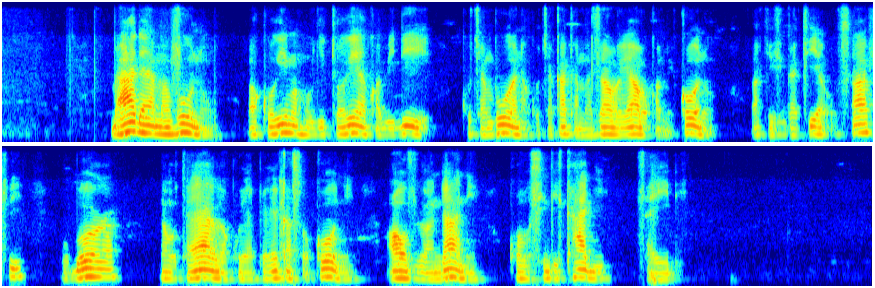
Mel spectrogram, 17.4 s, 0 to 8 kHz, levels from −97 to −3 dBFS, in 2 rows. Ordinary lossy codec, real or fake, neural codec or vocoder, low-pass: Opus, 24 kbps; real; none; 7.2 kHz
